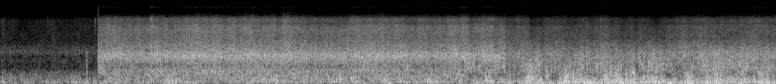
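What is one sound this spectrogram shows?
Wind roars through trees and rustles leaves.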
